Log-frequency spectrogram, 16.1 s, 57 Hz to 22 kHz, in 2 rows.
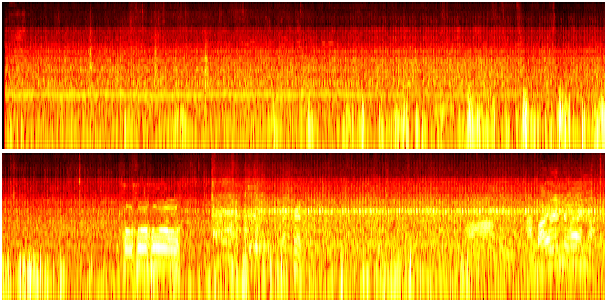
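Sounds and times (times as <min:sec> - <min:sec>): vehicle engine idling: 0:00.0 - 0:16.0
low rumbles and knocks: 0:01.1 - 0:09.5.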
